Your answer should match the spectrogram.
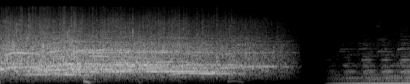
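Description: Loud, dense audience applause at a TED Talk with many hands clapping at once, holding steady for about two and a half seconds before fading out abruptly, followed by a brief silence and faint music.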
